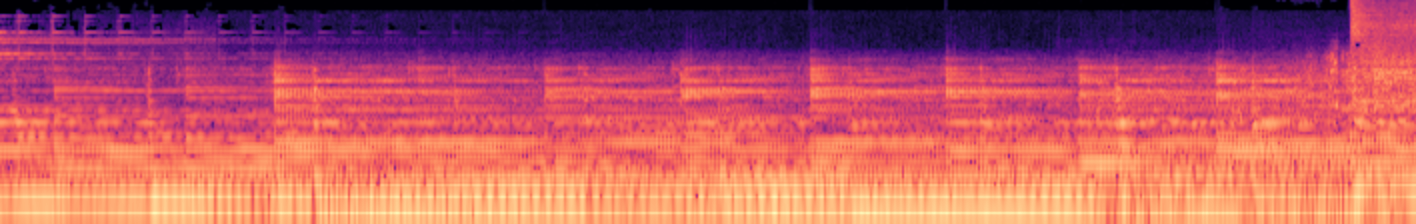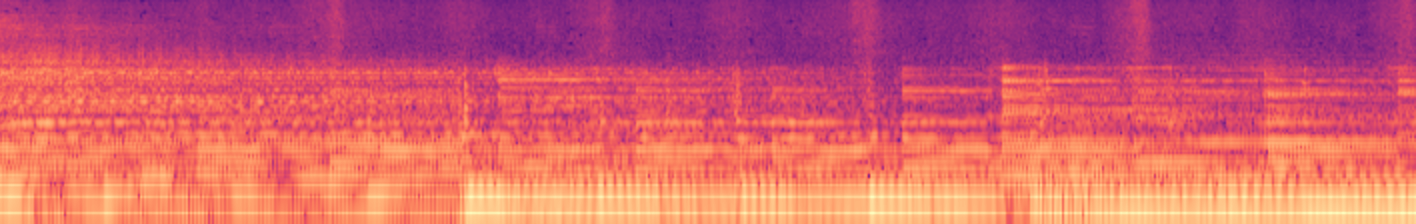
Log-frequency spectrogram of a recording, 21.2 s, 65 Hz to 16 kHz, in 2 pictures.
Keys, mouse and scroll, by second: 1.9 ctrl+r, 4.2 ctrl+z, 4.6 click, 5.3 ctrl+r, 6.4 ctrl+r, 7.5 click, 7.7 middle click, 8.3 scroll up 2, 8.7-11.2 middle drag, 11.9 ctrl+r, 12.6 click, 12.8 middle click, 13.4 click, 14.2 click, 14.5 middle click, 15.3 g, 18.4 click, 18.6-21.2 middle drag.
